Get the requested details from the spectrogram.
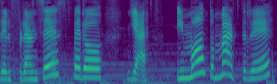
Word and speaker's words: Montmartre: Bueno, ahora vamos a otro palacio al Palacio de Montramarte. Si es que así se pronuncia. Así que vayamos. Antes de decirles datos de Montmartre, que es así como se pronuncia, es la primera corrección que voy a hacer porque voy a hacer tres correcciones.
